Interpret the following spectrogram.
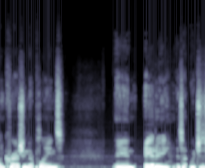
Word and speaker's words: Éire: And Éire, which is how you pronounce that, is Gaelic for Ireland.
